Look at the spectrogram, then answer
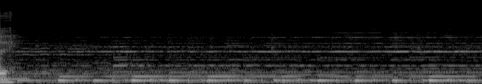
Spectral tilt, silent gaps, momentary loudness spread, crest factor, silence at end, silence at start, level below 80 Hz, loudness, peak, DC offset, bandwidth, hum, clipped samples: -8 dB/octave; none; 4 LU; 20 dB; 0 s; 0 s; -60 dBFS; -35 LUFS; -14 dBFS; under 0.1%; 12.5 kHz; none; under 0.1%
